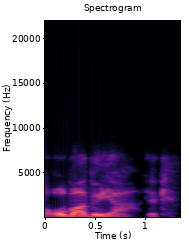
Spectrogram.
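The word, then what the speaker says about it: עֹבַדְיָה: 그 다음에 요거 끝에 발음 안 하죠. 그러니까 오바드야 이렇게 자기가 요거 보고 읽을 수 있어야 됩니다.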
